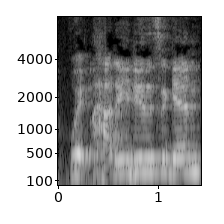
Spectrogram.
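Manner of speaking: high, fast, flustered, panicked blurt. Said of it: "I was like".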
